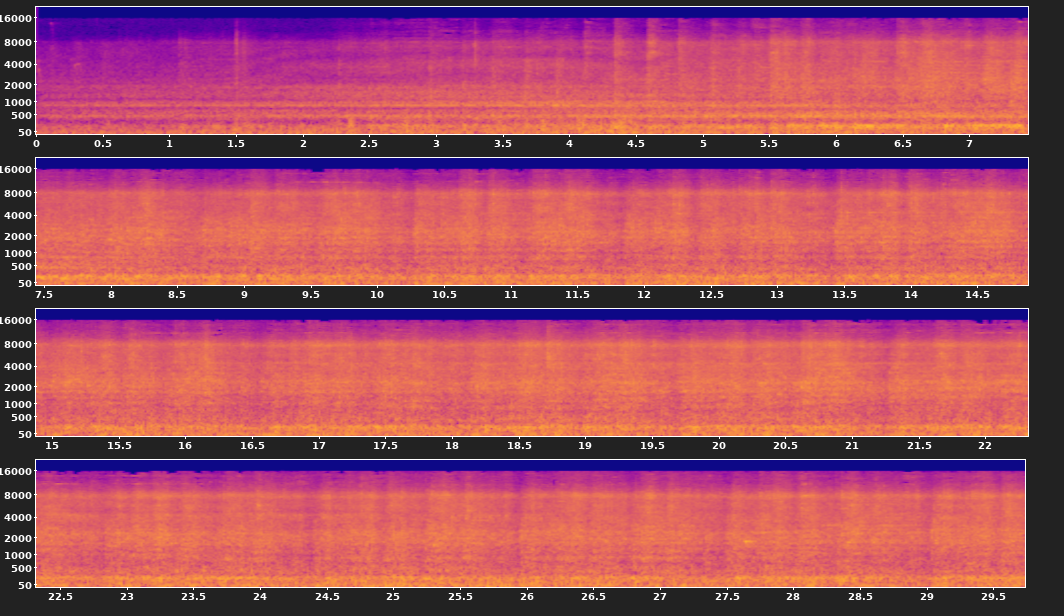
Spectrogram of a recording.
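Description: Freight train passing close by. It grows louder over the first several seconds as it approaches, then runs as a steady rumble with the wagon wheels clattering over the rail joints.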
